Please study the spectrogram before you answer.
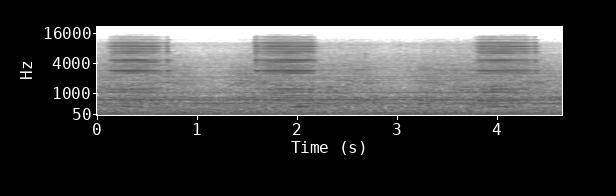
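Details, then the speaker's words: Okamoto 818 surface grinder, side-grinding a heat-treated cavity block on a 6x6 Hermann Schmidt magnetic squaring chuck, stepping over only ten thousandths: harsh high-pitched grinding in bursts about every two seconds while cutting through heat-treat scale. "it's running through the scale right now these cavities have a bark on the outside of them from the heat-treat process and that's the nasty bit but once it gets through that it's gonna sound a lot better"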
